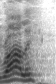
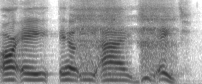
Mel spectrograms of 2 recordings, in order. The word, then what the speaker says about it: Raleigh: You mean Raleigh? Raleia. Okay, close enough. That's how you say it. How you say it again? Raleigh. You for real? But it's spelled R A L E I G H.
